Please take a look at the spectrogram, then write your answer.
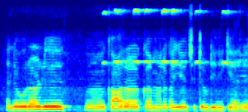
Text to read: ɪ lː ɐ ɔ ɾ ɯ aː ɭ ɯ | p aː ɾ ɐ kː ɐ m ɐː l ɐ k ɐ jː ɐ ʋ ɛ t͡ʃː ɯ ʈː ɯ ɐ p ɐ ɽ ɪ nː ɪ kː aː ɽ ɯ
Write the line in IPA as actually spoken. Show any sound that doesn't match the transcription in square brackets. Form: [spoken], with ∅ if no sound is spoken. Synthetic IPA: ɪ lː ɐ ɔ ɾ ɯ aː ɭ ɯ | [k] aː ɾ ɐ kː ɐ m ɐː l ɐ k ɐ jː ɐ ʋ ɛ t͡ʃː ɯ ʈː ɯ ɐ p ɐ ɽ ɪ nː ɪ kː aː [ɾ] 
